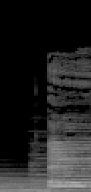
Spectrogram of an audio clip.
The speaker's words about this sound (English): Did you hear those bells ringing, Sabrina?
